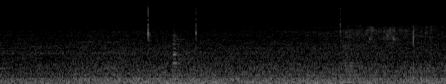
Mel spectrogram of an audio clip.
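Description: Low, steady background noise with a few faint, brief clicks.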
